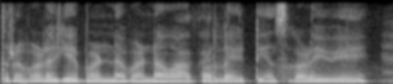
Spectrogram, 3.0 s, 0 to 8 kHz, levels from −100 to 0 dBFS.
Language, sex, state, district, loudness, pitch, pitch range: Kannada, female, Karnataka, Bidar, -13 LUFS, 235 Hz, 230-245 Hz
